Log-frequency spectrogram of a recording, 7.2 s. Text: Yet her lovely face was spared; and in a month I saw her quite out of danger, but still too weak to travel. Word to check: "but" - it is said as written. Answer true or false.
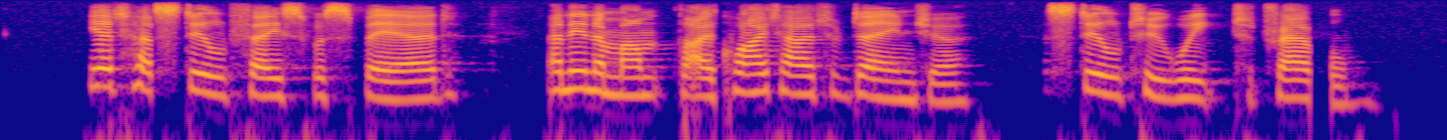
false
